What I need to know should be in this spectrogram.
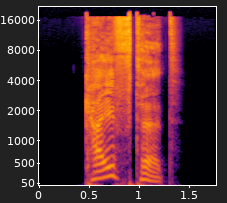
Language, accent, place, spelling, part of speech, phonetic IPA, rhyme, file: German, Germany, Berlin, keiftet, verb, [ˈkaɪ̯ftət], -aɪ̯ftət, De-keiftet.ogg
- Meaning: inflection of keifen: 1. second-person plural preterite 2. second-person plural subjunctive II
